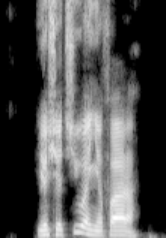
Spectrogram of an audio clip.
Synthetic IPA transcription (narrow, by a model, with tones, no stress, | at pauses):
jɐ˨ʃe˨t͡ʃiː˦wɐ˨ɲjaː˦ɸaː˦ɽa˨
